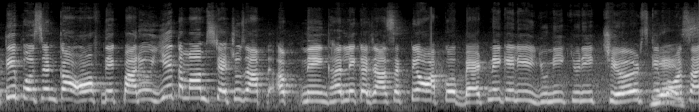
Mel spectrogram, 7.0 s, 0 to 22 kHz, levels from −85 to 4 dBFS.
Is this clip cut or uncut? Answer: cut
